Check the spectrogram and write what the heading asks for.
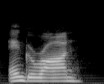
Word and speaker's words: Engoron: Well, Engoron sort of rhymes with moron.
